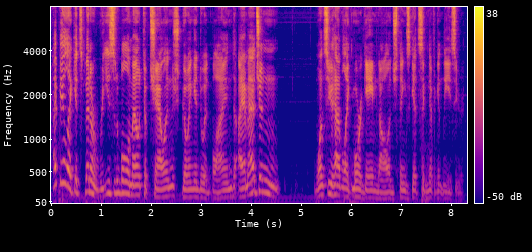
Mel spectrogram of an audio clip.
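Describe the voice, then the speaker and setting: A man with a mid-pitched, very animated voice streams a game with faint music behind him. He chats casually and rambles, dropping playful, self-deprecating asides as he goes. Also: brisk. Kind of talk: casual live gameplay commentary and chat.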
